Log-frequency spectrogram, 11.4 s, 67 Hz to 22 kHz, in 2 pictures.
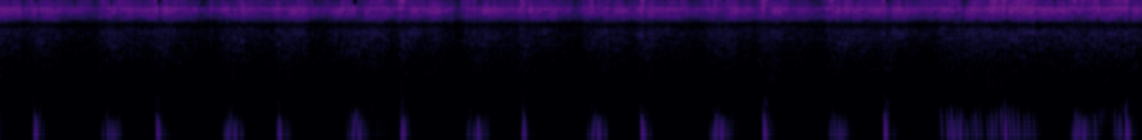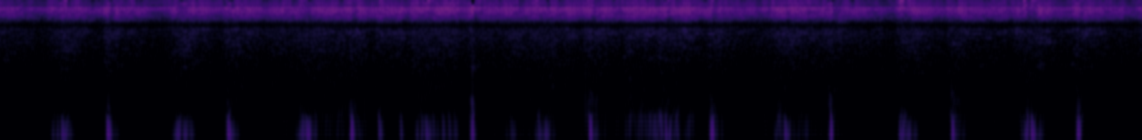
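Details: A steady, low, muffled thumping heartbeat at roughly 100 beats a minute that shifts from loud to low, with soft hiss and some rubbing noise; an ordinary heartbeat.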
